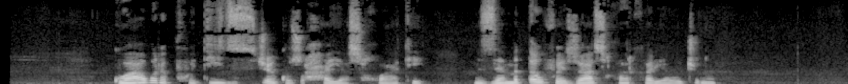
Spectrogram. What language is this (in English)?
Kabardian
